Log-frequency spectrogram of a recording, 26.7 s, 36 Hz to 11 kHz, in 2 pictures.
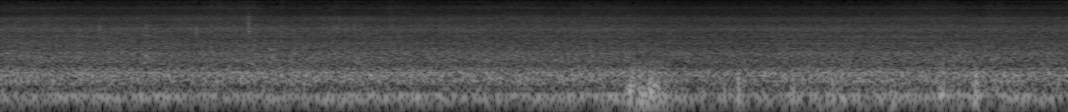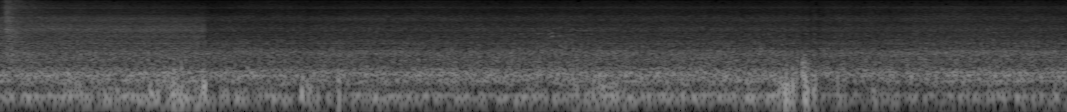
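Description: JR West 923-series Doctor Yellow shinkansen inspection train rolling slowly into the station and slowing: a steady rumble of wheels and running gear. There are two short thumps, one about a third of the way in and one near the end, and a brief high hiss about halfway.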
